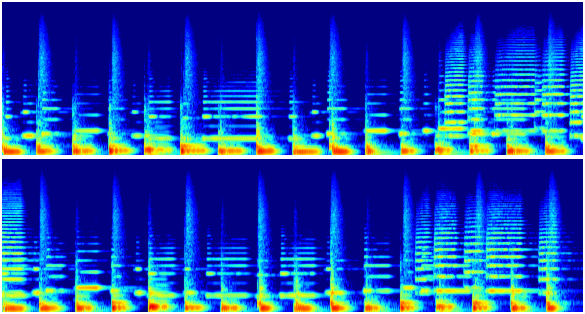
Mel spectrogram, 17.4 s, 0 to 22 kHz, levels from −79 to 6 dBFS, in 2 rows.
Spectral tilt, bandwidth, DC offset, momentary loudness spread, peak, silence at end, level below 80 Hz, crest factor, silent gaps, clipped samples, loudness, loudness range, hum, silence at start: -7.5 dB/octave; 8.8 kHz; under 0.1%; 7 LU; 0 dBFS; 0.3 s; -18 dBFS; 16 dB; none; under 0.1%; -19 LUFS; 2 LU; none; 0 s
